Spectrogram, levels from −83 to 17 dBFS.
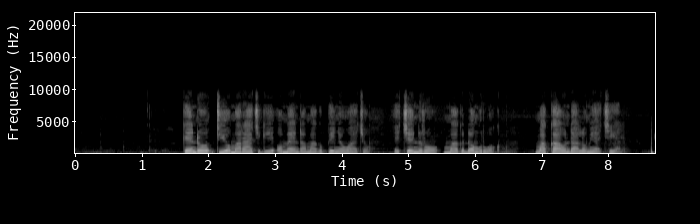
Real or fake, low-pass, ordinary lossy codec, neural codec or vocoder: real; 9.9 kHz; none; none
